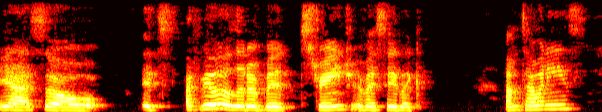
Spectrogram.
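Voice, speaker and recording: On a very clean recording with a silent background, the voice moves at a fairly slow pace with fairly even intonation. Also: woman, high pitch for a woman. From Nicaragua. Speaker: podcast co-host. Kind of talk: casual chat.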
